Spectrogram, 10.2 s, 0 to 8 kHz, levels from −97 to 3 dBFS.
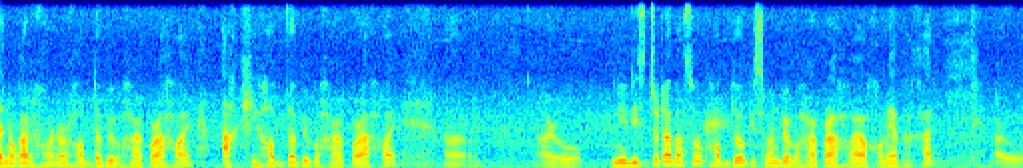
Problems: constant background noise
